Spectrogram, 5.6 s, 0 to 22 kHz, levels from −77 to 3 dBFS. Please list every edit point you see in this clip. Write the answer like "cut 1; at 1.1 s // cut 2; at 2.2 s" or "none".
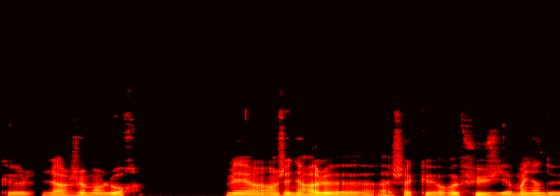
none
